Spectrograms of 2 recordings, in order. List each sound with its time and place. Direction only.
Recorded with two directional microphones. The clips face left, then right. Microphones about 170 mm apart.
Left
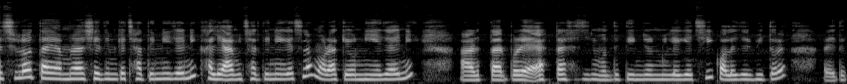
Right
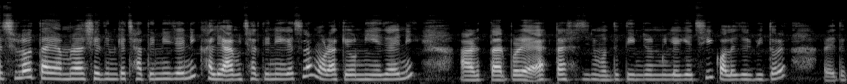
0.0 s speech: 30° left (ahead or behind)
